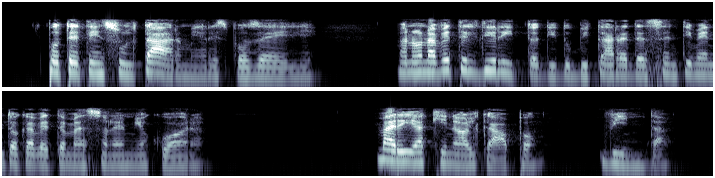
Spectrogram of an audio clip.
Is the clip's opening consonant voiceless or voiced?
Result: voiceless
